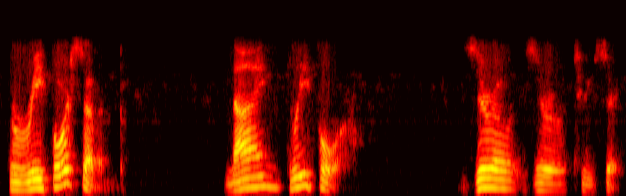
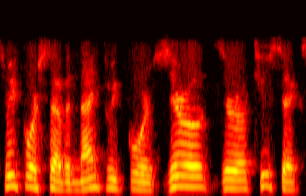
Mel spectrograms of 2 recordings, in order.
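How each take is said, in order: First: The number is read at a slow pace. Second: The number is read at a normal pace.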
